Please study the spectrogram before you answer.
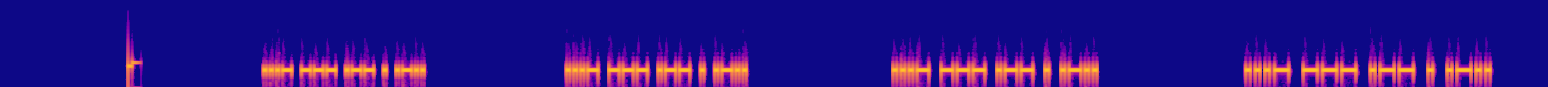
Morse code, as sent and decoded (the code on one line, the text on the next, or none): ...- --- .-- . .-.. / ...- --- .-- . .-.. / ...- --- .-- . .-.. / ...- --- .-- . .-..
VOWEL VOWEL VOWEL VOWEL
